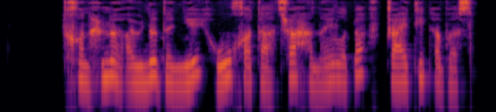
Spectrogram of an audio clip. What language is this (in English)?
Abkhazian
